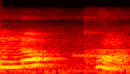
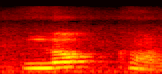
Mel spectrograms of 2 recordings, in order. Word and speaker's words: লক্ষণ: ক্ষয় ওকার দক্ষ আবার লক্ষণ এখানে খ খেয় উচ্চারিত হচ্ছে কিরকম ক যোগ খ লক্ষণ লয়ের অটি ও এর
